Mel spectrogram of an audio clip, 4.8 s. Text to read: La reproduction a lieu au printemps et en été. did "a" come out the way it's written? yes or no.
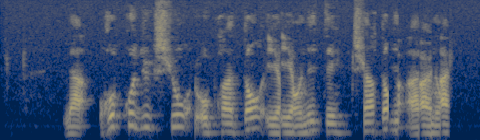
no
